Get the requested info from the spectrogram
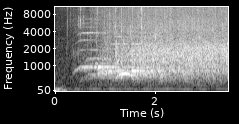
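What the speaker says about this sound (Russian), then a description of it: "Раздались живенькие аплодисментики" Lively applause from a trade-show audience at Gamescom swells and holds as a steady patter of many hands, heard at a distance and fairly faint, with a brief synth tone at the start.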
